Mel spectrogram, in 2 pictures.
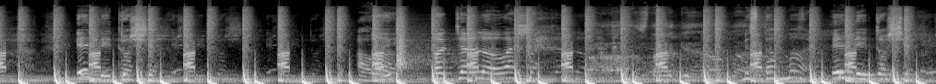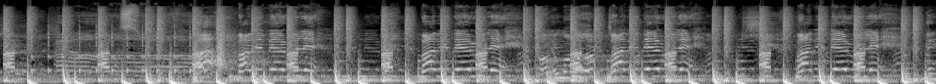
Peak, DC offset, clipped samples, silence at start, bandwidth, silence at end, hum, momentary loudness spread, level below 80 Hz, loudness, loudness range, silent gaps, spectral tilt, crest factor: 0 dBFS; 0.4%; 2%; 0 s; over 20 kHz; 0 s; none; 3 LU; -16 dBFS; -11 LUFS; 1 LU; none; -5 dB/octave; 10 dB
